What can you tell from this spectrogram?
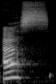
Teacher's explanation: you don't feel any vibration in your throat. That's because your vocal folds aren't being used. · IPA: /s/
